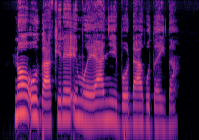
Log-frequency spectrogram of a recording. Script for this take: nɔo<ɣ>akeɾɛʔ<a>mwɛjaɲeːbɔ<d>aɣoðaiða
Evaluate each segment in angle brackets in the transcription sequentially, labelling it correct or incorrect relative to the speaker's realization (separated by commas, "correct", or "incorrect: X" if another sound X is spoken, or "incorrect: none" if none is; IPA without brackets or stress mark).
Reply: incorrect: ð, incorrect: e, correct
